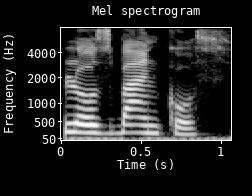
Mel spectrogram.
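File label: the banks, spanish, female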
